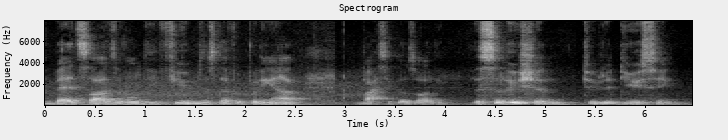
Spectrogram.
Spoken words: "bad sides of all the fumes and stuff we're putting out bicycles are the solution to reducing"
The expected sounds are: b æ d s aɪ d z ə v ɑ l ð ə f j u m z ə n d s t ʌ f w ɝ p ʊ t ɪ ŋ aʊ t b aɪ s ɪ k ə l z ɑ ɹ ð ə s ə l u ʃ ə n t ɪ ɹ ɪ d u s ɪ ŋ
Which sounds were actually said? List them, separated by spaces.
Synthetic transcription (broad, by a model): b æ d s aɪ d z ə v ɑ l ð ə f j u m z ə n s t ʌ f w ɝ p ʊ t ɪ ŋ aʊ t b aɪ s ɪ k ə l z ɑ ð ð ə s ə l u ʃ ə n t ɪ ɹ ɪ d u s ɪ ŋ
